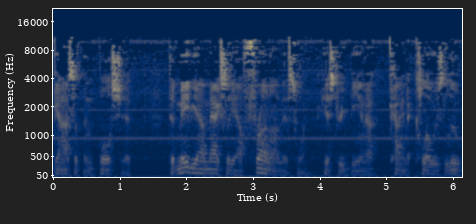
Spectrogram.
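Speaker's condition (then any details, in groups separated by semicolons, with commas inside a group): No condition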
